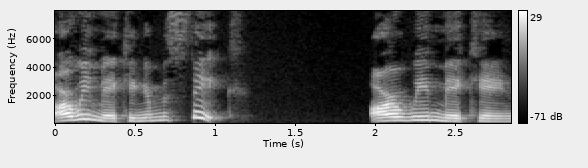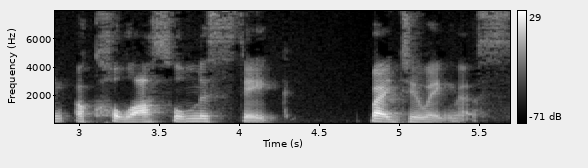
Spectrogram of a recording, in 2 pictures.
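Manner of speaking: voice catching, choked-up, emotional. Recalling a breakdown where she asked her husband: getting emotional. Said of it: "I'm gonna get emotional about it now".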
